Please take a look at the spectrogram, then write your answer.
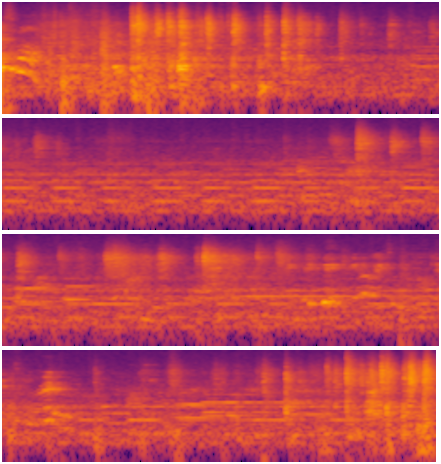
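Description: A dog whimpers and yips in high, whiny bursts while people talk over it, the dog sounding close and the voices often louder.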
